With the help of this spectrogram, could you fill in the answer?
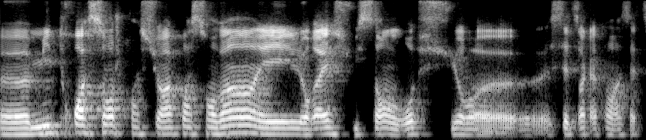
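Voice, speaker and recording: This man's voice has a fairly high pitch and vocal fry. He keeps a fairly even intonation at a moderate pace. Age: 30s. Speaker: airline pilot. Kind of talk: interview.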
